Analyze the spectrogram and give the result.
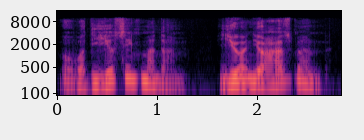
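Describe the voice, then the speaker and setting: A man's voice: lowish voice, huge pitch swings, moderate pace, a little mellow, breathy edge, no room sound, heavily acted. A man voicing a fussy elderly Belgian detective with a French accent, precise and courteous, slipping in French words. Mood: calm.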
